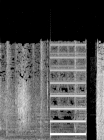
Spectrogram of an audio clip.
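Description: A loud, steady electronic beep of one pitch, under a second long, starting about halfway in and cutting off suddenly, after a quieter first second.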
